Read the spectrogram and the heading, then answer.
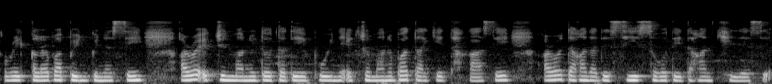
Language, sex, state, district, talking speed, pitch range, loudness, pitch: Nagamese, female, Nagaland, Dimapur, 200 wpm, 185-195 Hz, -15 LUFS, 190 Hz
